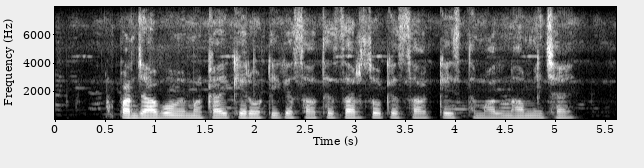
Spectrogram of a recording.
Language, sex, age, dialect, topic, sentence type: Maithili, male, 56-60, Angika, agriculture, statement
